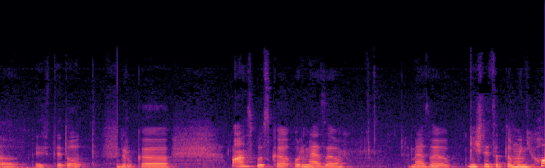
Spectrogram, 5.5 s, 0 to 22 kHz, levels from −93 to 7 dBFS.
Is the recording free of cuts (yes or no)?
no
